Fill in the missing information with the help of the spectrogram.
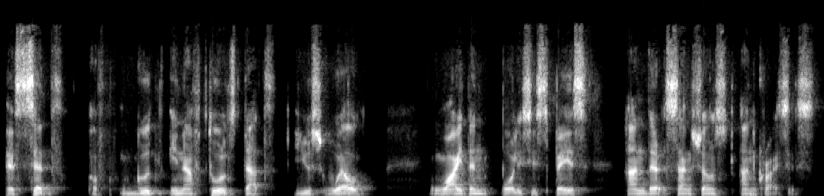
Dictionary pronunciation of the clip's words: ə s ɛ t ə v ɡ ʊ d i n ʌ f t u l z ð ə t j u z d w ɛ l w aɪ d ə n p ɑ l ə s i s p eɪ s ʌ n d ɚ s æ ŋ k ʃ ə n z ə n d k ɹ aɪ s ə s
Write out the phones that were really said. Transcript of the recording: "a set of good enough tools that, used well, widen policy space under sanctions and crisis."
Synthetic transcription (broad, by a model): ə s ɛ t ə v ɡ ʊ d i n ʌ f t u l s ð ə t j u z w ɛ l w aɪ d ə n p ɑ l ə s i s p eɪ s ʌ n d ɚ s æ ŋ k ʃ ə n s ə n k ɹ aɪ s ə s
